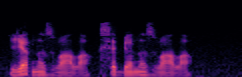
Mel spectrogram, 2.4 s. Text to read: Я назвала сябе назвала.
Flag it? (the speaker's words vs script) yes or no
no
